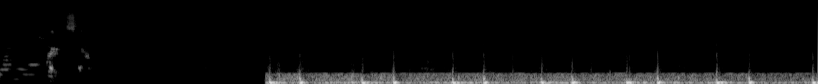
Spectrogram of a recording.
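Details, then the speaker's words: Regular low heart thumps at around 66 a minute with ordinary paired first and second heart sounds; normal heart sounds. "so here's a regular heart sound all right this is just normal"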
